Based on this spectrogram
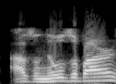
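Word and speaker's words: Azanulbizar: What this reminds me of is the end of the Battle of Azul-Nulzabar. Is that the correct pronunciation? – Yes, yes.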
